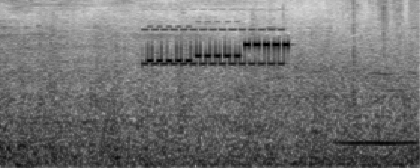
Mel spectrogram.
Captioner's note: phone rings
